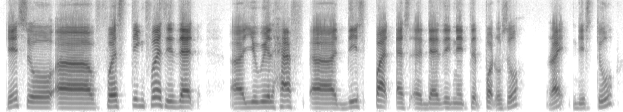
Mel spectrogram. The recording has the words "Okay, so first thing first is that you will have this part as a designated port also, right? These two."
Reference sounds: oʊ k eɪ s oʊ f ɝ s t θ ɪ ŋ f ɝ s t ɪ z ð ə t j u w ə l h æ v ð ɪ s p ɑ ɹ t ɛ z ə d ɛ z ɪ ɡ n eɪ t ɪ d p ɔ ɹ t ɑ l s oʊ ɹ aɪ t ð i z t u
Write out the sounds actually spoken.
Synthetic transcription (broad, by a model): oʊ k eɪ s oʊ f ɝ s t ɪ ŋ f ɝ s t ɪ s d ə t j u w ə l h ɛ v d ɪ s p ɑ t ɛ s ə d ɛ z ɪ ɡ n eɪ t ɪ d p ɔ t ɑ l s oʊ ɹ aɪ t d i s t u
